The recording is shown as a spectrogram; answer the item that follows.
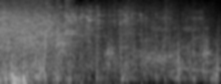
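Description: Glass shattering: a sudden loud crash at the start, then scattering shards that fade away over about a second and a half.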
